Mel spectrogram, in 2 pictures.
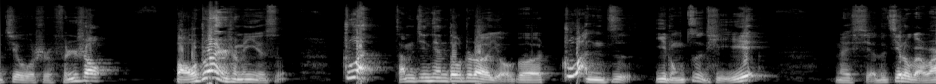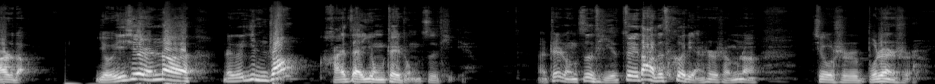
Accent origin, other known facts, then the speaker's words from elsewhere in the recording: northern China, China; 在我们北方呀，反正在我老家呀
